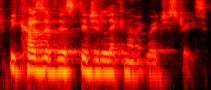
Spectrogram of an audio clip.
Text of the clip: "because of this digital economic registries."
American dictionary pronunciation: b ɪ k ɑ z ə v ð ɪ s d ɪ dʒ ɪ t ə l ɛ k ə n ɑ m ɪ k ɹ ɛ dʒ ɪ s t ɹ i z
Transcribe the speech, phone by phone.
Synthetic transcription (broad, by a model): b ɪ k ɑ z ə v ð ɪ s d ɪ dʒ ɪ t ə l ɛ k ə n ɑ m ɪ k ɹ ɛ dʒ ɪ s t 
